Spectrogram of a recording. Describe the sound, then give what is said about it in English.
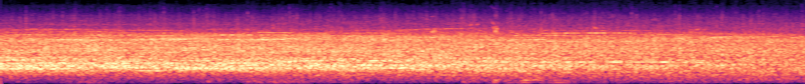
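Sustained, dense applause from a large basketball arena crowd giving a standing ovation to a player as he is substituted out of the game, a steady roar of clapping and cheering that stays loud and even for several seconds without letting up. “Crowd gives him a standing ovation.”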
